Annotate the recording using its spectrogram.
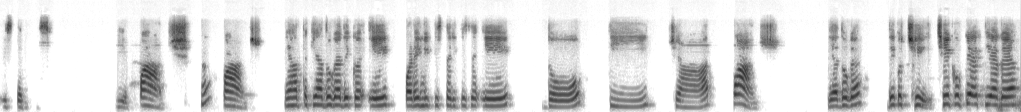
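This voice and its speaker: Female teacher, higher voice, patient repeating style, dull dry lo-fi recording. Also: darkish tone, dry recording. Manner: slow drawn-out counting. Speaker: Urdu teacher. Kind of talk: online beginner lesson.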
